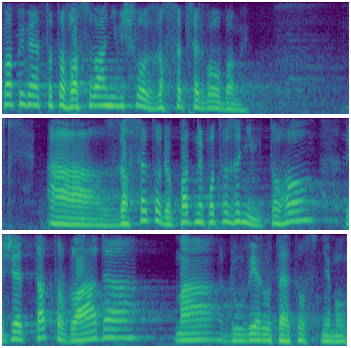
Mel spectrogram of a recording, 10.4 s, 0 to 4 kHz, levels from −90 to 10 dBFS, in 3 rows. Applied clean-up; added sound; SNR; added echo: none; none; none; none.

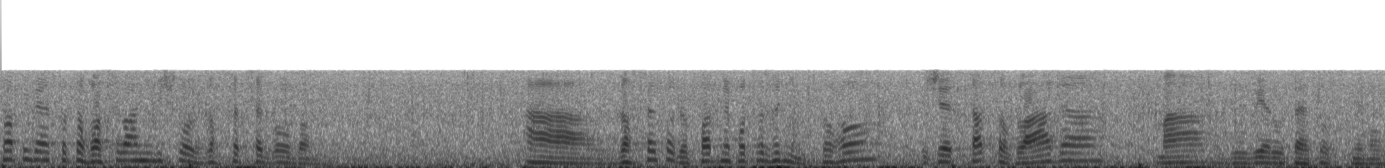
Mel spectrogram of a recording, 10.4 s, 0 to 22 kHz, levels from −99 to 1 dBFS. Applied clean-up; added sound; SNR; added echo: none; Rain; 0 dB; none.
